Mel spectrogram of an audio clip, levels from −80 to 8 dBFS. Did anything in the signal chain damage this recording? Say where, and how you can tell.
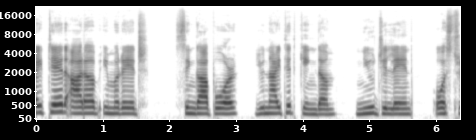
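Yes. Abrupt forward jumps at 0.72 s, 1.56 s and, longer, 5.64 s after "ꯀꯤꯡꯗꯝ ꯅ꯭ꯌꯨ" likely mean dropped buffers (overrun) in the driver, which overwrote unread audio before the program collected it.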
